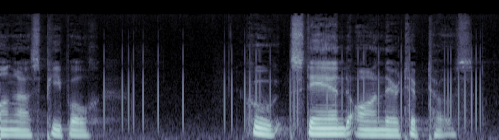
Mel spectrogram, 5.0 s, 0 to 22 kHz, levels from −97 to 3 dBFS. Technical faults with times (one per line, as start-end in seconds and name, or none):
1.04-4.81 train of clicks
